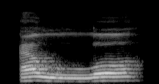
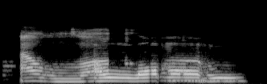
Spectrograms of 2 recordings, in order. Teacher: Contohnya di sini Allah, A-nya tetap tipis ya. Yang tebal di sini lamnya. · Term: tafkhim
